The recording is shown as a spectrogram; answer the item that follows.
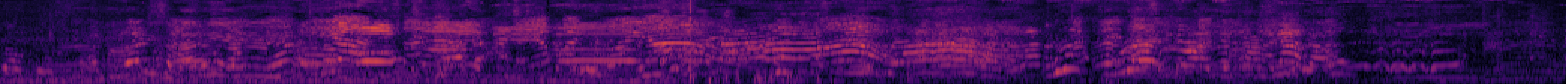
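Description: Several children's voices at once, talking and calling out over one another, loud and overlapping throughout. A low steady hum runs underneath in the first half and weakens about halfway through.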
